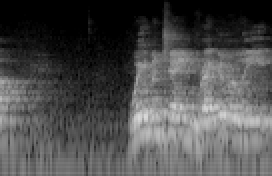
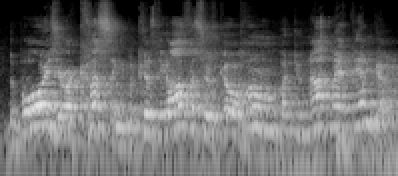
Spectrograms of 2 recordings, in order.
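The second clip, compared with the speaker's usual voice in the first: higher, louder, earnest soldier writing home; soldier's letter; 9 semitones higher, 7 dB louder than usual. Acted. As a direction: read it as a homesick Union private. Reads soldier husband's letters aloud.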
